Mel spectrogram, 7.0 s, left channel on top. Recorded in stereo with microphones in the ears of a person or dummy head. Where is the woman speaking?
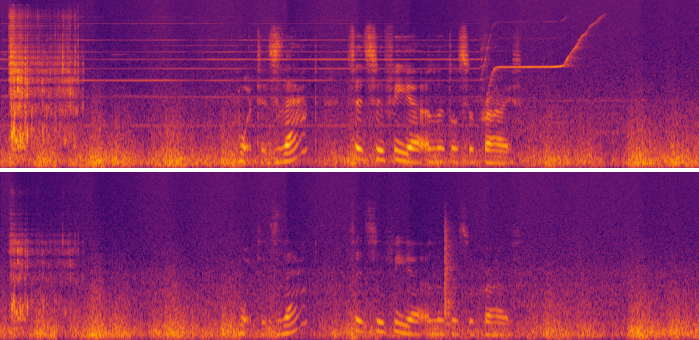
50° left (ahead or behind).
